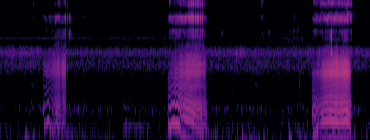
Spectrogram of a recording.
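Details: Chubby brown tabby cat with a notably loud snore, sound asleep: three rasping, buzzy snores spaced a few seconds apart, each getting longer and stronger, with soft breathing between them.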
